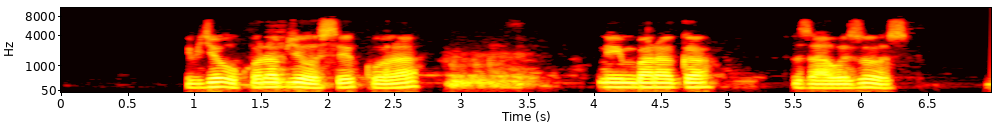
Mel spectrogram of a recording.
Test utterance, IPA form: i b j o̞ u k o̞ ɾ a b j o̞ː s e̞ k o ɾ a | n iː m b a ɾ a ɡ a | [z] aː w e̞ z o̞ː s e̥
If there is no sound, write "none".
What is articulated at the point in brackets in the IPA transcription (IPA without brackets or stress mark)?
z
